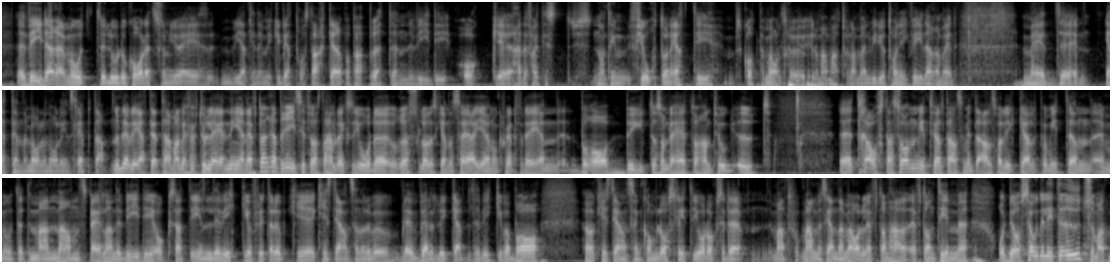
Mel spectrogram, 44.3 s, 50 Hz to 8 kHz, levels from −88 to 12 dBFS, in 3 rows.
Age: 40-59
